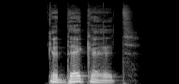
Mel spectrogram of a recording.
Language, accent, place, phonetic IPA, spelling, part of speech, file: German, Germany, Berlin, [ɡəˈdɛkl̩t], gedeckelt, verb, De-gedeckelt.ogg
- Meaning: past participle of deckeln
